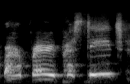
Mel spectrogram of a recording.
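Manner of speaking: normal talking voice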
